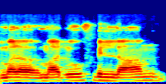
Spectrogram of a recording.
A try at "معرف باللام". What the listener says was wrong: معرف، اس کو کہتے ہیں معرف، معروف نہیں، معرف باللام۔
